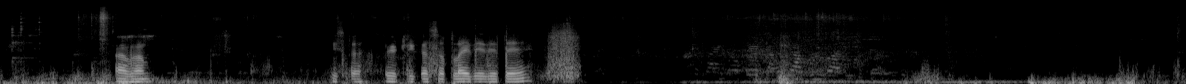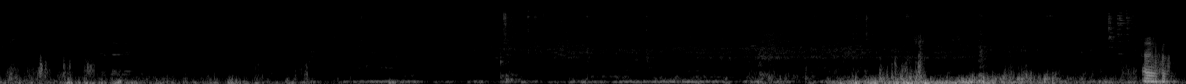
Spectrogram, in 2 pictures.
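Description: Small metal parts and wires click and rustle as they are handled close by.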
